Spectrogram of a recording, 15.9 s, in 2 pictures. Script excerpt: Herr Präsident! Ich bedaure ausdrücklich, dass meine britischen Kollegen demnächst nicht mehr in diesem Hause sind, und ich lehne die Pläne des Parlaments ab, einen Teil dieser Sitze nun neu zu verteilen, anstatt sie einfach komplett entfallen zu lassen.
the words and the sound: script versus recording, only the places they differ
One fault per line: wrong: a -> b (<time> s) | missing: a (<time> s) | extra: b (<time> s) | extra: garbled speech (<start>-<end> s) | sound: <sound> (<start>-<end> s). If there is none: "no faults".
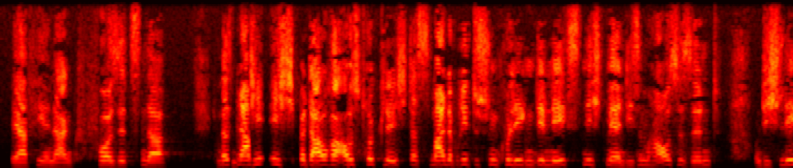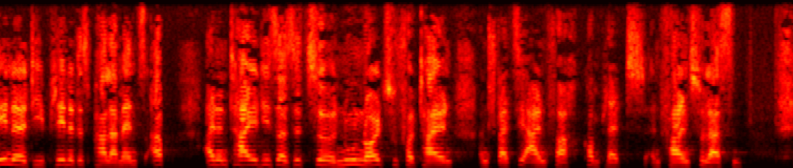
extra: garbled speech (2.1-2.6 s)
